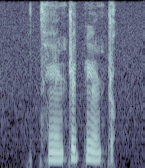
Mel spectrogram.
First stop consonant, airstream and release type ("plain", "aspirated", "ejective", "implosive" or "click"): aspirated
